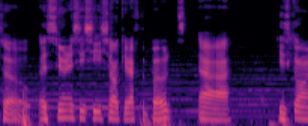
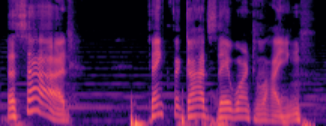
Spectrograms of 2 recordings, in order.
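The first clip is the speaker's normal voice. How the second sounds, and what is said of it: Tipsy slurred character voice. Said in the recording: “slurred uh, Kelishite, but also uh, definitely with like the accent that you'd expect someone who's never actually heard the language spoken ... you're a little bit tipsy ... you're using like uh what I presume is more like your natural accent”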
